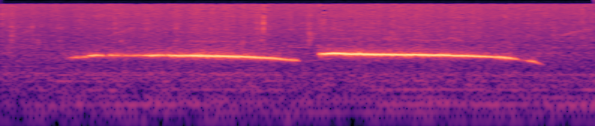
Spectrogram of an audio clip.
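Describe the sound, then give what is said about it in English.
Two long, steady whistled notes imitating a screech owl call, a birdwatcher's bird call used to draw out species at Birmingham's botanical gardens, each holding a mid-high pitch and sliding slightly down at the end, with a brief gap between them over faint background hum. “That noise simulates the sound a screech owl makes.”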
